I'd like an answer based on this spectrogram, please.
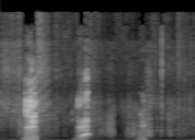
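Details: Domestic pig: three short, harsh grunts spaced about half a second apart, each a broad noisy burst with a slight rise, with quiet background between.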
